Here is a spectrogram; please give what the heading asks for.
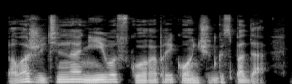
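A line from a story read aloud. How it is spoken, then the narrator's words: Detached, impassive tone. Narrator (Russian): бесстрастным тоном стороннего наблюдателя произнес Стахеев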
